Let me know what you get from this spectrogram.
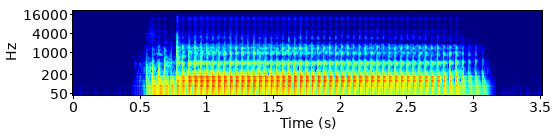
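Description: A bison gives one deep, rumbling roar lasting under three seconds, low and throaty with a fast pulsing grain. No other sounds are heard.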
